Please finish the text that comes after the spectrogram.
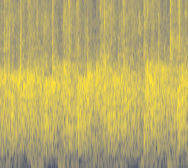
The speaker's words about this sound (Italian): Eh già, applausometro signori!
